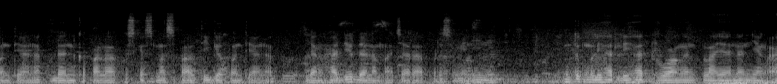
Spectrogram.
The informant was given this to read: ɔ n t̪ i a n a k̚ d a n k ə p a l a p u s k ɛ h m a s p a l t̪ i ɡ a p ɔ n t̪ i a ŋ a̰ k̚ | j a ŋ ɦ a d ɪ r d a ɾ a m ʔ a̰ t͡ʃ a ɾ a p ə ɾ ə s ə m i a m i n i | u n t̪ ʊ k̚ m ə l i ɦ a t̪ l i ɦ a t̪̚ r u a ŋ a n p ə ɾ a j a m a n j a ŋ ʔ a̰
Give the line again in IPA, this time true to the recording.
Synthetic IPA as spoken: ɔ n t̪ i a n a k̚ d a n k ə p a l a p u s k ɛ s m a s p a l t̪ i ɡ a p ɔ n t̪ i a n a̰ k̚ | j a ŋ ɦ a d ɪ r d a l a m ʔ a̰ t͡ʃ a ɾ a p ə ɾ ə s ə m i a n i n i | u n t̪ ʊ k̚ m ə l i ɦ a t̪ l i ɦ a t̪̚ r u a ŋ a n p ə l a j a n a n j a ŋ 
